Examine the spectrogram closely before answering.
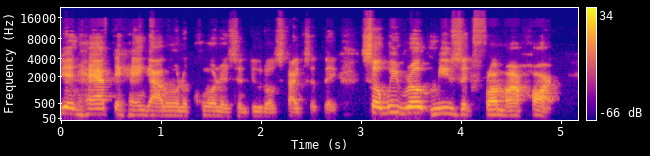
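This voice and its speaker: A man's bright, sharp tone at a fairly quick pace. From US, Philadelphia. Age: 60s. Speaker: gospel musician, keyboardist. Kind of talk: casual interview.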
